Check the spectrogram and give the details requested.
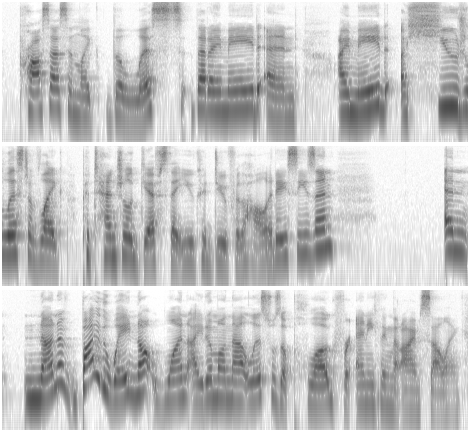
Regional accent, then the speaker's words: Canada; I'm Canadian

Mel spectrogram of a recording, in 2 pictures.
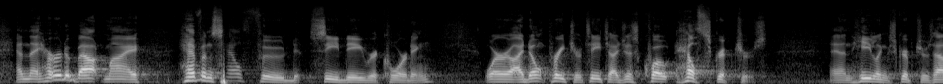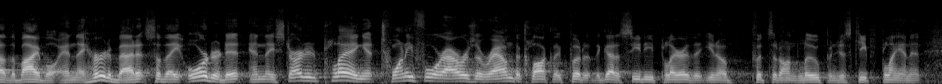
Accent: Tampa, Florida, United States; moved away as an adult; also born or lived in Colorado; I was born and raised in Tampa, Florida, so I am a Floridian and lived there for 27 years.

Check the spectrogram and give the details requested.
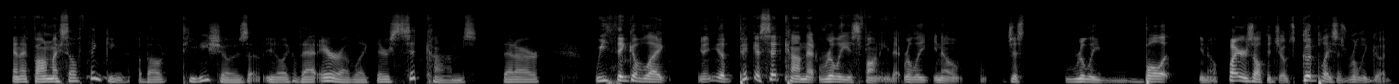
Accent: United States; I'm American

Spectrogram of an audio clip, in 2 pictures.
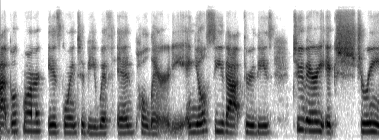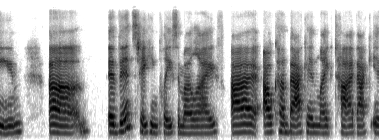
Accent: the South, United States; And I'm in the Bible Belt as well in the South. So, you know, like growing up in the Bible Belt in the South, at, you know, growing up in a Christian household

